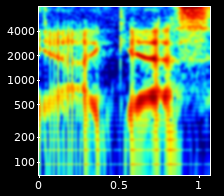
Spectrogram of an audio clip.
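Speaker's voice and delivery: crestfallen, dejected, very hushed, barely audible voice. Retelling Jason's answer, imitating Jason's dejected voice. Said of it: "in a real dejected voice, like".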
